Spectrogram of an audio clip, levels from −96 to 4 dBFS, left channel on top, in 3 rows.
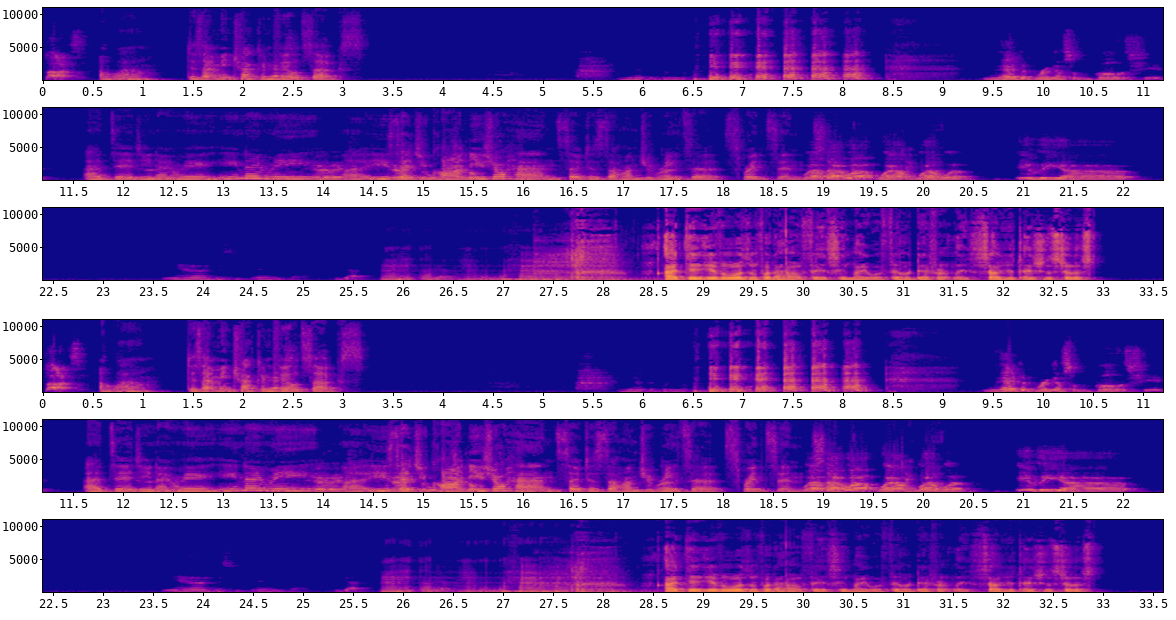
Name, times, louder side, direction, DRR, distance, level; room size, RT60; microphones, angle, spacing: voice 1, 0.0-0.4 2.2-2.4 5.3-6.4 6.7-6.8 7.1-7.2 9.4-11.2 12.0-12.6 13.8-14.3 14.5-15.6 17.3-17.5 18.8-20.4 20.9-22.1 23.6-24.8 25.3-25.6 26.2-26.6, right 2 dB, 75° right, 5.0 m, -44 dB
voice 2, 0.6-1.1 1.4-3.2 6.6-9.0 11.6-19.2 19.8-20.2 25.8-28.2, right 2 dB, 55° right, 3.7 m, -42 dB
voice 3, 27.7-28.1 28.6-32.9, left 3 dB, 85° left, 0.9 m, -32 dB
12.5 x 7.4 x 5.7 m
head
